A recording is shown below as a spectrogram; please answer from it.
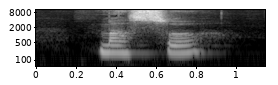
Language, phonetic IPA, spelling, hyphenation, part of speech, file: Czech, [ˈmaso], maso, ma‧so, noun, Cs-maso.ogg
- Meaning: meat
